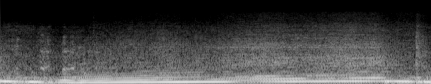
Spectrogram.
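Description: Turbocharged minivan engine at wide-open throttle during a chassis-dyno pull, heard from inside the cabin. The engine note climbs, dips briefly about halfway, climbs again, then falls away near the end.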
